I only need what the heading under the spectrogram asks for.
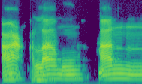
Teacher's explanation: A'lamu annallaha nun tasdid dibaca gunnah atau mendengung ditahan 2 harokat. Allahnya dibaca tebal karena harokat di depannya fathah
